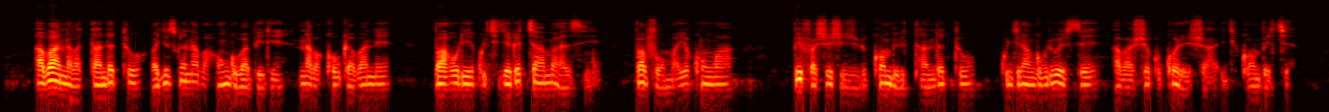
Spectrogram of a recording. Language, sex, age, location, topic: Kinyarwanda, male, 18-24, Kigali, health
